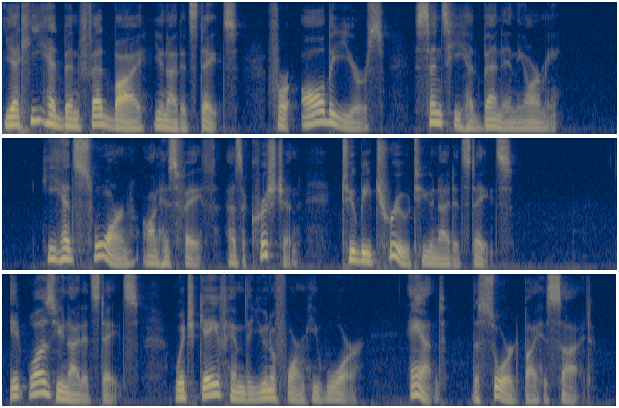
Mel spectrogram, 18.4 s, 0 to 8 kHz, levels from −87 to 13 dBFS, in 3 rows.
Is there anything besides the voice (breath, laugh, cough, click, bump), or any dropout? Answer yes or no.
no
